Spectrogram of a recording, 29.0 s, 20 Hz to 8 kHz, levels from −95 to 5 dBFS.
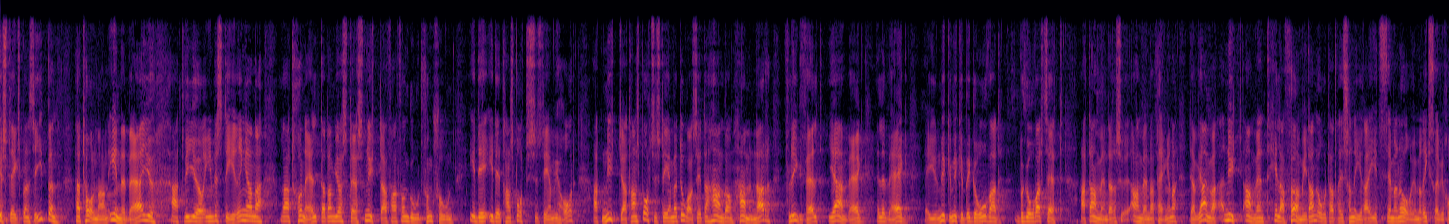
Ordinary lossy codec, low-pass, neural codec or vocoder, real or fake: none; 7.2 kHz; none; real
